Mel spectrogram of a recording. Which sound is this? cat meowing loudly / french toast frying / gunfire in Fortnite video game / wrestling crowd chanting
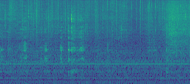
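french toast frying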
